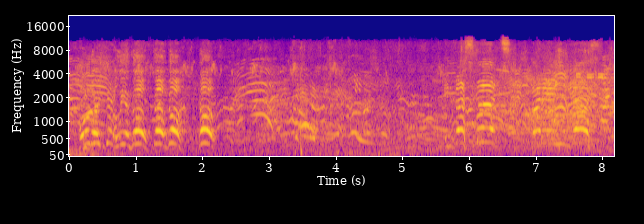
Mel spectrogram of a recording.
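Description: A man on the sideline shouts instructions nearby.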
